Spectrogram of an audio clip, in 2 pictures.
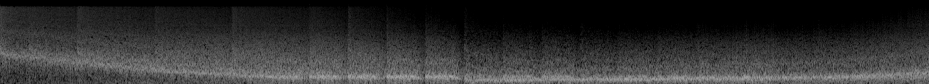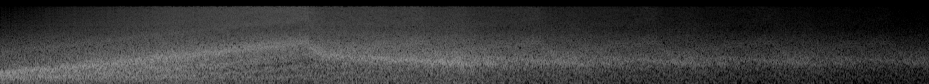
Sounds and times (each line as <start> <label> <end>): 0.0 noise sweep 16.4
